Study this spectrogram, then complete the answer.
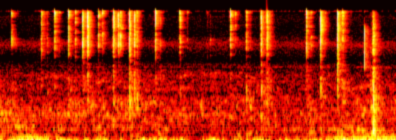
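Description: Quick bursts of typing on a computer keyboard, clusters of light key clicks with short pauses between, fairly quiet against a soft room hum.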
